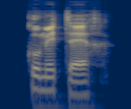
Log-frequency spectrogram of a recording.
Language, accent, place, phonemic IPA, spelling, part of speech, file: French, France, Lyon, /kɔ.me.tɛʁ/, cométaire, adjective, LL-Q150 (fra)-cométaire.wav
- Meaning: cometary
